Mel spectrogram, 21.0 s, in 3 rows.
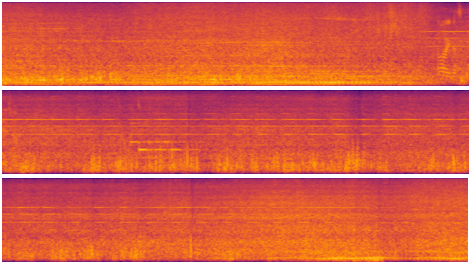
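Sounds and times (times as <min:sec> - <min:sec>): street traffic: 0:00.0 - 0:11.1, 0:15.5 - 0:21.0
train rumbling: 0:00.0 - 0:21.0
faint high tones: 0:09.0 - 0:10.1
short beeps: 0:09.0 - 0:10.1.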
